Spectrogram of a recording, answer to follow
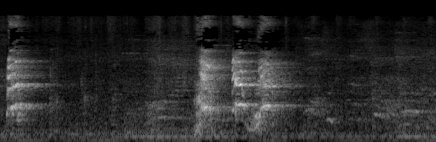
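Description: Small dogs barking while they play: one sharp bark right at the start, then a quick run of three or four barks about two seconds in.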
